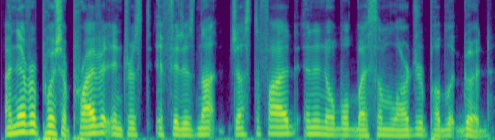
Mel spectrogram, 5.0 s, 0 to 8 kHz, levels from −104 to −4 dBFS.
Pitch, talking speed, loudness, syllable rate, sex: 130 Hz, 220 wpm, -19 LUFS, 6.0 syllables/s, male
